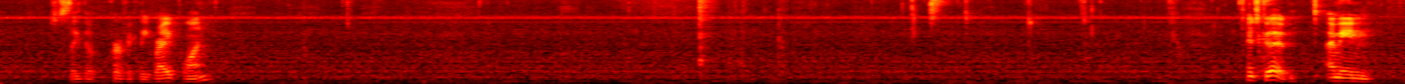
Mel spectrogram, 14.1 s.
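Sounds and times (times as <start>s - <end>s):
mouth chewing clicks: 9.0s - 11.1s.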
